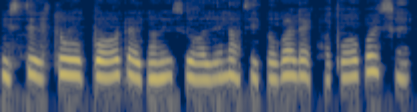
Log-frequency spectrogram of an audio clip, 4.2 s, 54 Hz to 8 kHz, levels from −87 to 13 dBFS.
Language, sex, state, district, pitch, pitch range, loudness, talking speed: Assamese, female, Assam, Sonitpur, 265 Hz, 245-275 Hz, -18 LUFS, 145 wpm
